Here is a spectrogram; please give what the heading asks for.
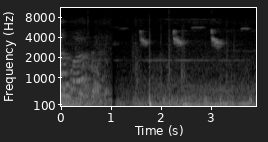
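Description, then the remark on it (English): A bird outside a house chirps repeatedly in short, high, downward-sweeping calls, several in a loose rhythm. It sounds clear, with a voice talking briefly at the start and low background noise throughout. “That bird is outside my house, y'all. Clearly the world's loudest.”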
